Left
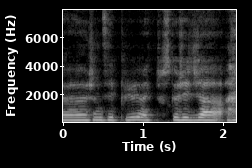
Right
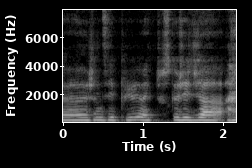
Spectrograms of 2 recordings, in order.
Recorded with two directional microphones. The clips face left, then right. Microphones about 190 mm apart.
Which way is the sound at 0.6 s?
45° left (ahead or behind).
